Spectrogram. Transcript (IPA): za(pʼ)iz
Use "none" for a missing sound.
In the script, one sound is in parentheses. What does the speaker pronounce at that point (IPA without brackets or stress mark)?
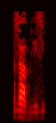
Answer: b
